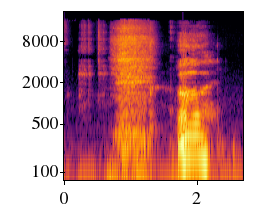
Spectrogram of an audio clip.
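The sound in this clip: Someone clears a tickly throat with a rough, breathy rasp, then a short voiced hum after a brief pause.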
